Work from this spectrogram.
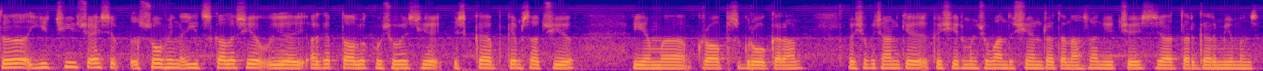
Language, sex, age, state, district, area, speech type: Kashmiri, male, 30-45, Jammu and Kashmir, Srinagar, urban, spontaneous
